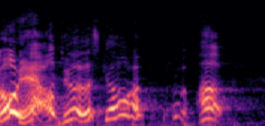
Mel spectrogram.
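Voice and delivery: high-pitched, over-keen yes-man; fake eagerness. Hiding resentment from the missionary, overdone fake eagerness. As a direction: leap in with put-on enthusiasm, pitch way up. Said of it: "I didn't say that. I was like".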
